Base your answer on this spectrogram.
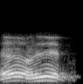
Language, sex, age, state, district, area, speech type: Assamese, male, 30-45, Assam, Tinsukia, urban, conversation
